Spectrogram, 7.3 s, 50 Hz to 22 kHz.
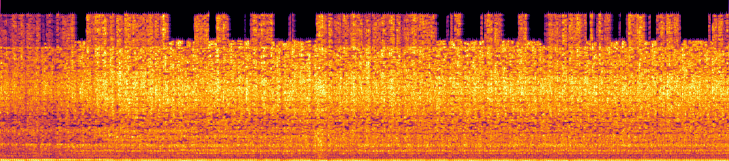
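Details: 2006 Yamaha R1 idling with a loose, uneven rattle over the engine beat and a few throttle blips; owner suspects a strange clutch noise, not confirmed.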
